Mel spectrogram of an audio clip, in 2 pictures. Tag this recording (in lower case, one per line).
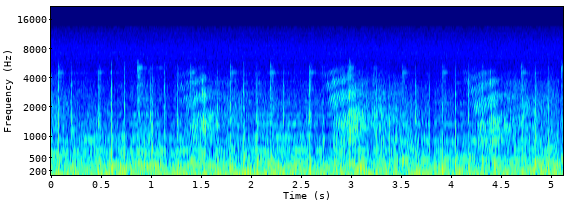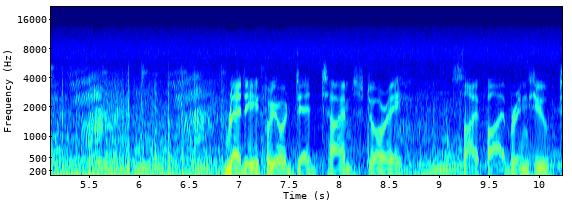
television
speech
music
